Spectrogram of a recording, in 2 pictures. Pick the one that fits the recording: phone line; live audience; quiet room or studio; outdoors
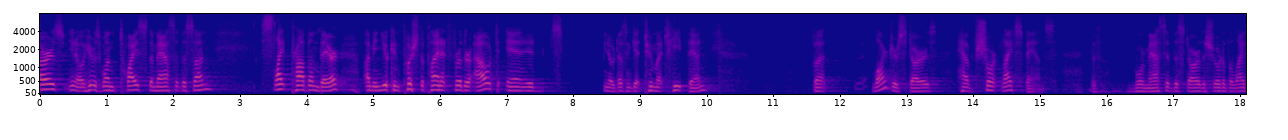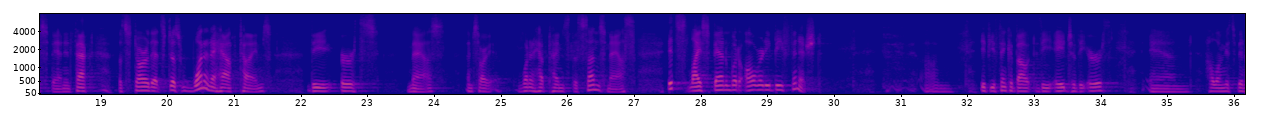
live audience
